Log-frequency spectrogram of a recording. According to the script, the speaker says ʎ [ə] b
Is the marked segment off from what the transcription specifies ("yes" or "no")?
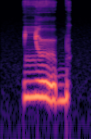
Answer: yes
